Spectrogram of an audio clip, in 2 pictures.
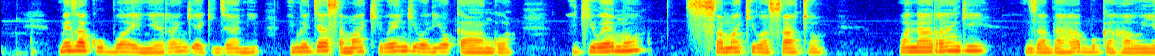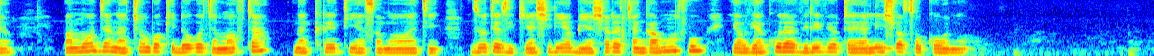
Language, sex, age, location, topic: Swahili, male, 18-24, Nairobi, finance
